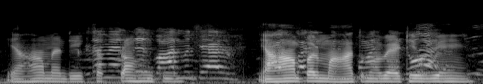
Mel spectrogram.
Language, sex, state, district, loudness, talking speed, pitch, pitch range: Hindi, male, Madhya Pradesh, Bhopal, -22 LUFS, 150 wpm, 135 Hz, 130-145 Hz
